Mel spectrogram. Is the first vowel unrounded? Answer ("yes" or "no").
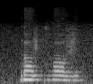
no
